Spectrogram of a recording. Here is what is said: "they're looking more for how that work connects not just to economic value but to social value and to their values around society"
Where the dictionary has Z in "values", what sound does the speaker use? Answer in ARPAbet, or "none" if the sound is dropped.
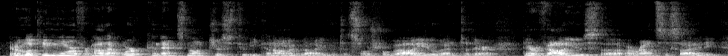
Z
